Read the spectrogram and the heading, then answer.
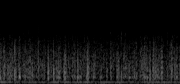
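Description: Steady, heavy rain patters densely onto the overhead canopy of an oak, sweet chestnut and beech woodland on a steep hillside, a continuous hiss broken by countless sharp drips, with no voices.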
